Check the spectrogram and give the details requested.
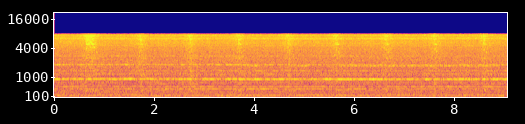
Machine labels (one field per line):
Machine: slide rail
